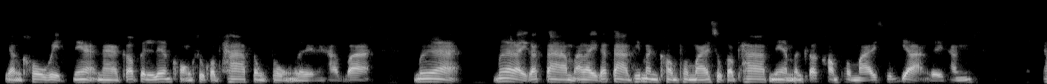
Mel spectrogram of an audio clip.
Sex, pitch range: male, 110-130 Hz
